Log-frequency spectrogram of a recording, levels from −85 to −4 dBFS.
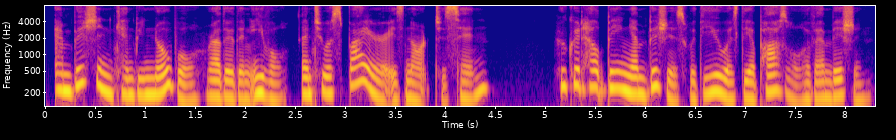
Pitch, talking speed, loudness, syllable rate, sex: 190 Hz, 190 wpm, -17 LUFS, 5.3 syllables/s, female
